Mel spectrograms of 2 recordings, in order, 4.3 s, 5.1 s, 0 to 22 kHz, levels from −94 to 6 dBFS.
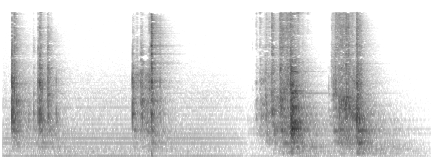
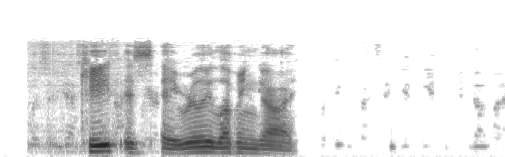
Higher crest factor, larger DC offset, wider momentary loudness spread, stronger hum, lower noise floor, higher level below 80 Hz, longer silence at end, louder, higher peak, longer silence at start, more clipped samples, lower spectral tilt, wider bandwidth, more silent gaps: first, 26 dB vs 18 dB; neither; first, 19 LU vs 13 LU; neither; first, -63 dBFS vs -59 dBFS; about the same, -66 dBFS vs -68 dBFS; second, 0.55 s vs 2.15 s; second, -25 LUFS vs -21 LUFS; first, -2 dBFS vs -6 dBFS; second, 0.1 s vs 0.8 s; neither; second, 0.5 dB/octave vs -5 dB/octave; first, 16 kHz vs 7.6 kHz; neither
